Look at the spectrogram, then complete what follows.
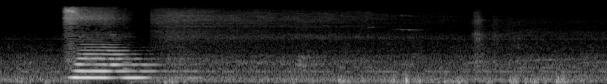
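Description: Nagano Electric Railway 3500-series electric train sounding its horn once, about a second in, a short blast with a brief break in the middle, followed by a hiss. A low rumble then builds as the train starts to move off.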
